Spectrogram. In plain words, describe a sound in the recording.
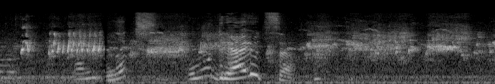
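Young chicks peep in high, rising and falling cheeps.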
